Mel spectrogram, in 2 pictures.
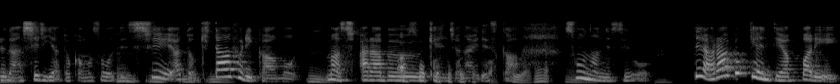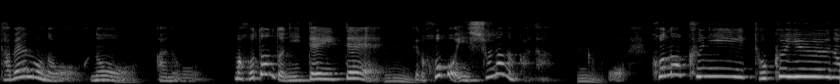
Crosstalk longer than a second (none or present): present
